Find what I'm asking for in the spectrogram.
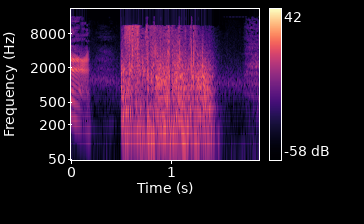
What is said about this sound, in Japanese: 何事だ？今の爆発は何だ？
